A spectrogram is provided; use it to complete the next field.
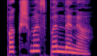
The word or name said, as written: ಪಕ್ಷ್ಮಸ್ಪಂದನ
